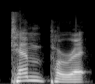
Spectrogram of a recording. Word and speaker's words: temporary: Lily, temporary, and again, not porary, temporary. Temporary. Yeah, temporary. Temporary. Temporary. Temporary. Yeah, and actually the stress is on temporary.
